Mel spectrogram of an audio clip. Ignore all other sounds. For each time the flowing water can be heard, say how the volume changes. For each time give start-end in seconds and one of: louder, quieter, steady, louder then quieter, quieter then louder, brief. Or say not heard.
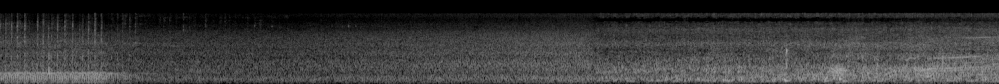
0.0-9.9 louder.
